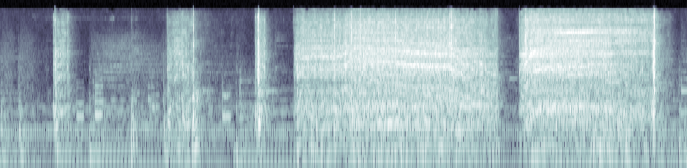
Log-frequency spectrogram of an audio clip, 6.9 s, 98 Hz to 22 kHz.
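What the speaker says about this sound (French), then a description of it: "Donc je fais mes deux trous." A drill bores pocket holes through wood held in a Kreg 720 Pro pocket-hole jig, with short clicks and handling noises first, then two long, loud whirring drilling passes separated by a brief pause.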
